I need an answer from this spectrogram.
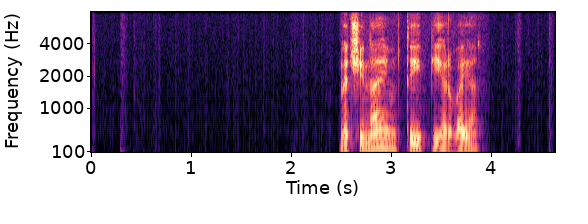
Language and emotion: Russian, neutral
